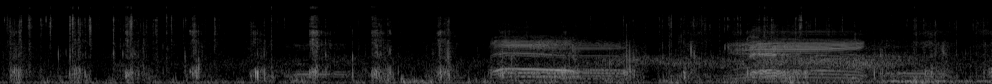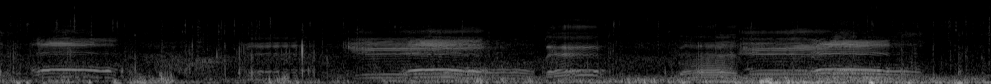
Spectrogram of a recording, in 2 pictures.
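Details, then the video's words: Newborn lambs bleating over and over from about five seconds on, with shaky, wavering harmonic cries in quick succession, some overlapping, above a rustling, crackling background. "Newborn baby sheep so beautiful"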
